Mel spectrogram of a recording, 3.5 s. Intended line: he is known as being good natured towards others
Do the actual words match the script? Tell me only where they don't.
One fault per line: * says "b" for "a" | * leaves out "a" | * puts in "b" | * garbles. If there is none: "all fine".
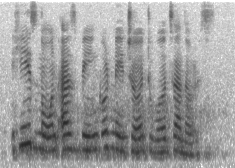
all fine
